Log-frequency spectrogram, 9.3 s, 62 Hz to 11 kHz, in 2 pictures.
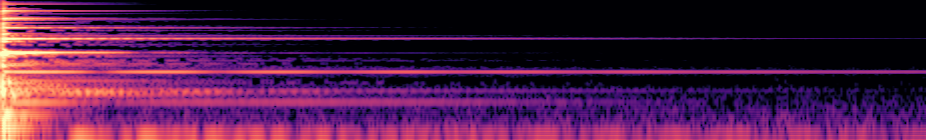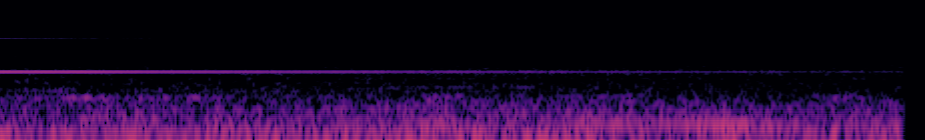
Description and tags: A single note played on a Srhoenhut My First Piano. The sample name will let you know the note being played. Recorded with a Sennheiser 8060 into a modified Marantz PMD661.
